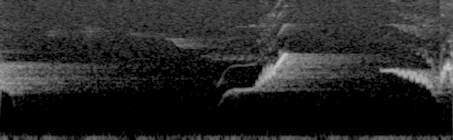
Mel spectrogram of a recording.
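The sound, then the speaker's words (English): Bright, sweeping bird whistles rise and fall in clear, ringing phrases, lyrebirds singing in the morning in a forest in Australia, with no voices present. “a heartfelt word of gratitude to these lyrebirds for letting us stay here with them this morning”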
